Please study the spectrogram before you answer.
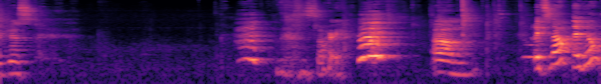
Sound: laughing

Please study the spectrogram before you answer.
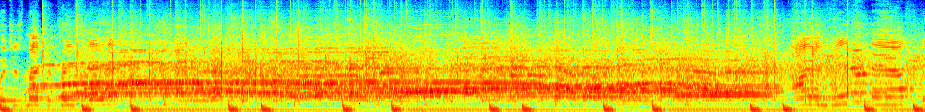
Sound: cheering & Clapping

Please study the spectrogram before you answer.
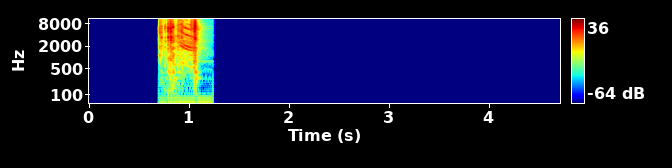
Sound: camera shutters

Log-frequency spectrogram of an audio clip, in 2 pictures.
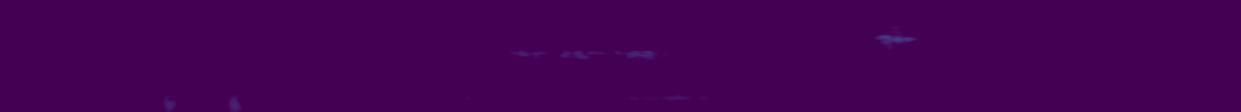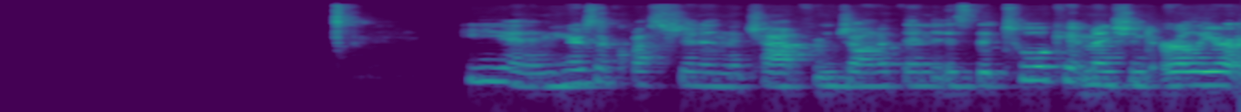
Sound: silence

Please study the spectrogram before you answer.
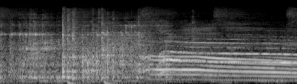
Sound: crashing; exclaims

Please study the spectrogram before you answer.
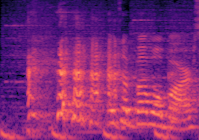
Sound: laughing

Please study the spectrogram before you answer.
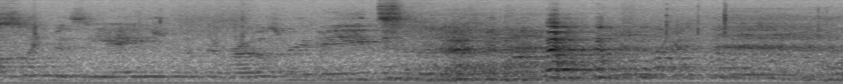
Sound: laughter

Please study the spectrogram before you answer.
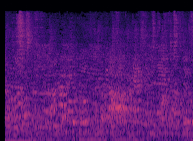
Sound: audience chattering

